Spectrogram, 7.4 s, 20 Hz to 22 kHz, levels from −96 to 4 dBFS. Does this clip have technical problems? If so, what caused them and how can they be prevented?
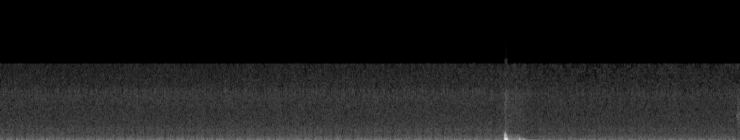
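Yes. At 5.46 s there is damaged data in the compressed stream. The decoder misreads the corrupted bytes, loses sync and blurts a brief blip. Checksummed transfer and error-checked storage would prevent it.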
